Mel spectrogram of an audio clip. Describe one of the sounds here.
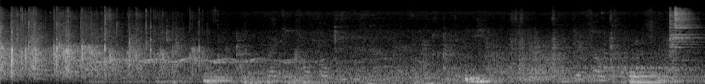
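An acoustic guitar is plucked.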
